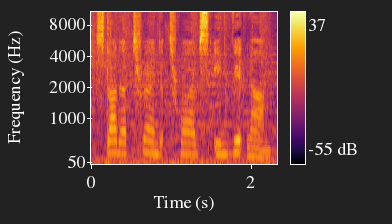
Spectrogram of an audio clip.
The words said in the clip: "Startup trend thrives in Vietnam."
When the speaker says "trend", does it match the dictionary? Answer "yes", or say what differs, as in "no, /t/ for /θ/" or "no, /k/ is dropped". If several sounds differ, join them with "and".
yes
